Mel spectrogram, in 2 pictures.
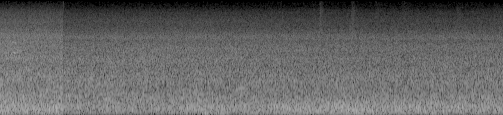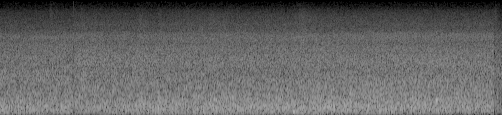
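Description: Ocean surf: a steady rush of breaking waves, dropping slightly in level about a second in.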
